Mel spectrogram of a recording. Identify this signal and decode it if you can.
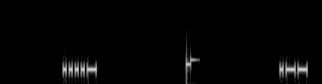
Morse code, heard as a keyed tone, about 40 wpm, 700 Hz. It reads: 4 W
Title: Single Character (Letter:Number:Punctuation:Prosign) 40wpm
